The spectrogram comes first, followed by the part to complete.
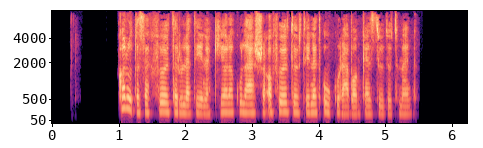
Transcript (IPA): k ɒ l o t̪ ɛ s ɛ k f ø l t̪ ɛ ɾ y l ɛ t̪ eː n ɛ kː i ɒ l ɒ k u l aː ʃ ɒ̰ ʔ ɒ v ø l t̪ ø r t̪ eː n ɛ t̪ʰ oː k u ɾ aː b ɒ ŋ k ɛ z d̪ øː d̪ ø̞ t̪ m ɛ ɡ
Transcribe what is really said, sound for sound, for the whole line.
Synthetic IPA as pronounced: k ɒ l o t̪ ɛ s ɛ k f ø l t̪ ɛ ɾ y l ɛ t̪ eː n ɛ kː i ɒ l ɒ k u l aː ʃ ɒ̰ ʔ ɒ f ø l t̪ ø r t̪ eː n ɛ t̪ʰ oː k u ɾ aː b ɒ ŋ k ɛ z d̪ øː d̪ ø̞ t̪ m ɛ ɡ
